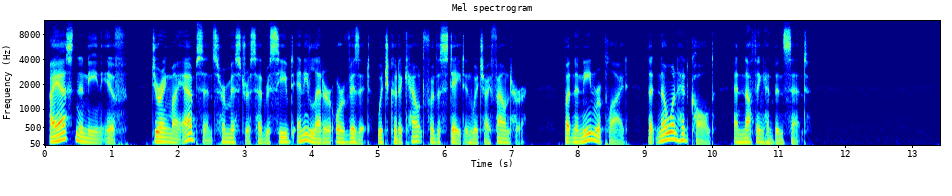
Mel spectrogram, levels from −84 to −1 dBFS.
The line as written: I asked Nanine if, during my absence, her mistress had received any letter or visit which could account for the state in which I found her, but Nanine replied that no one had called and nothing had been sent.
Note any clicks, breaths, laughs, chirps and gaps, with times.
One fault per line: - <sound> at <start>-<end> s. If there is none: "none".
none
